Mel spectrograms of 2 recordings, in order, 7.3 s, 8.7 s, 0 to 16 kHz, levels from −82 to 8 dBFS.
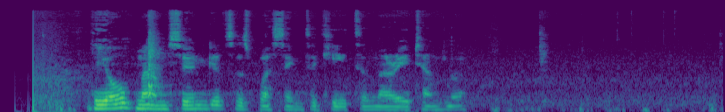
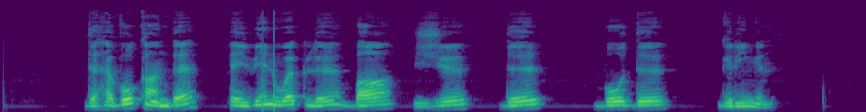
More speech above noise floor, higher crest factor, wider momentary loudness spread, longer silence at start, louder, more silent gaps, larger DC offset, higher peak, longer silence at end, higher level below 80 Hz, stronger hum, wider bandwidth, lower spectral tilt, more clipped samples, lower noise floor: second, 31 dB vs 58 dB; first, 24 dB vs 18 dB; first, 20 LU vs 14 LU; second, 0.35 s vs 0.85 s; second, -23 LUFS vs -18 LUFS; neither; neither; about the same, -2 dBFS vs 0 dBFS; second, 0.1 s vs 0.95 s; first, -52 dBFS vs -60 dBFS; neither; about the same, 11.5 kHz vs 10.5 kHz; about the same, -6 dB/octave vs -7 dB/octave; neither; second, -54 dBFS vs -75 dBFS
